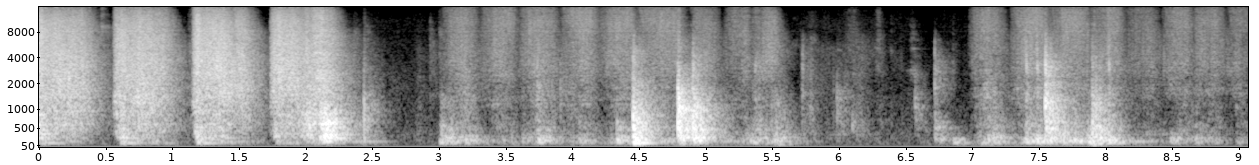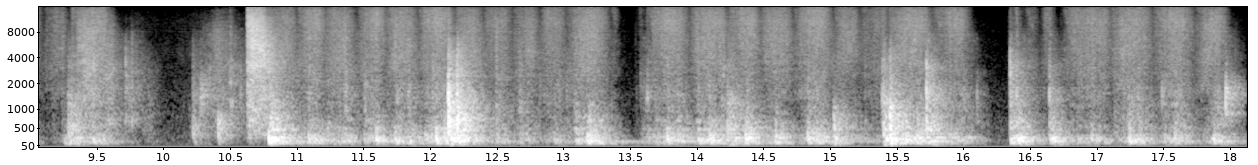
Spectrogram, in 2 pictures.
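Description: Paintbrush strokes on a wooden cabinet door: repeated short swishing brush sounds in runs of quick back-and-forth strokes, with brief pauses between runs.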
